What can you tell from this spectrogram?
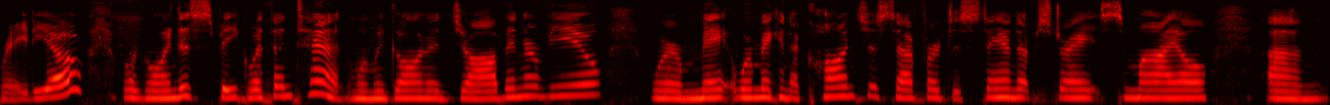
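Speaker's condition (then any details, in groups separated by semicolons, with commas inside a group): Cleft palate; must concentrate to make speech clear enough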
